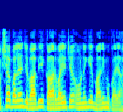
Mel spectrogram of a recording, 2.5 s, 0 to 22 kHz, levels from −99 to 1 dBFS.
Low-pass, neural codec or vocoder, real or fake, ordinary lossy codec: 7.2 kHz; none; real; none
